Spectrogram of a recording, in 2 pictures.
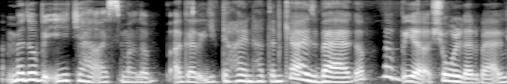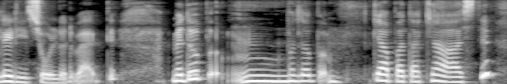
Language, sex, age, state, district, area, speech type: Kashmiri, female, 60+, Jammu and Kashmir, Srinagar, urban, spontaneous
